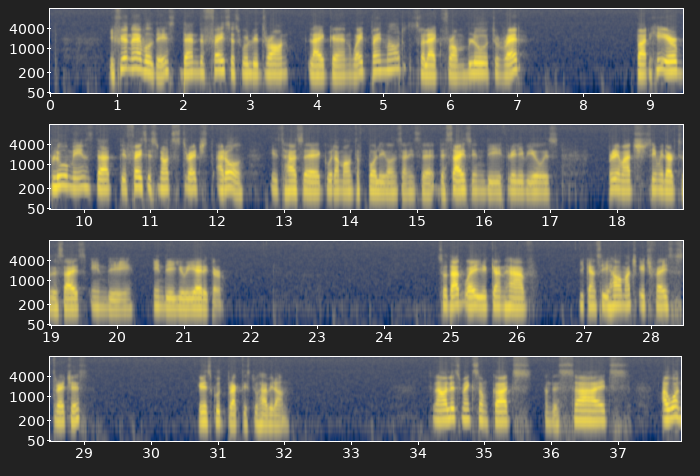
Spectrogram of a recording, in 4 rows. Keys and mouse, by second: 5.0 n, 7.1 KP_3, 11.8 KP_1, 14.5 right click, 15.1 a, 15.8 b, 15.8 s, 17.8 s, 20.5 a, 21.1 c, 22.8 ctrl+z, 23.2 s, 24.7-26.4 drag, 25.3 g, 27.1 a, 27.8 ctrl+z, 28.0 ctrl+z, 28.1 ctrl+z, 28.3 ctrl+z, 28.4 ctrl+z, 29.2 a, 30.2 shift+space, 30.8-32.5 drag, 32.5-33.8 right drag, 33.1 ctrl+Tab, 33.6 a, 33.8 a, 33.9 a, 34.1-35.1 right drag, 34.4-35.5 drag, 35.5-37.9 middle drag, 37.5-37.9 right drag.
